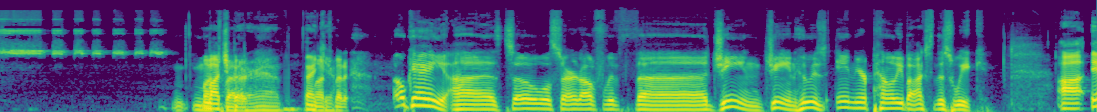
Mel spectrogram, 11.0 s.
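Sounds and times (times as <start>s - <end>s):
distant shrill whistle: 0.0s - 1.8s
speech: 1.8s - 10.9s.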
